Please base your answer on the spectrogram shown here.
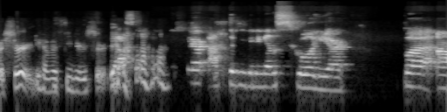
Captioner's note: voice muffled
